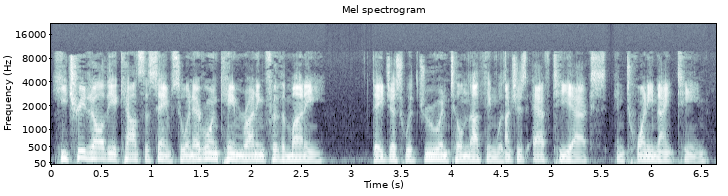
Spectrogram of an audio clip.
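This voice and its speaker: A man talking casually and explaining at length, animated, with frequent fillers and restarts. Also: mid-range voice, quick pace, no room sound.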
